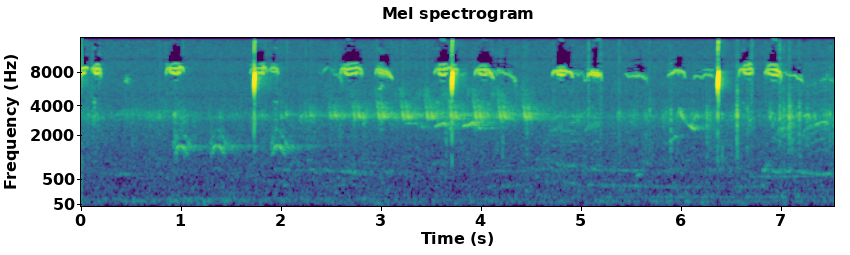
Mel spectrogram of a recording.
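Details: Nestling cardinals at the nest while the parents feed them: high, thin squeaky calls come in uneven clusters, with occasional sharp clicks and a steady high hum in the background.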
